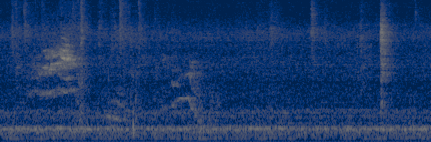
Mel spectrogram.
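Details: Maine Coon kittens indoors: a brief, soft meow bending up and down near the first second, then a fainter wavering meow around three seconds, over a steady low hum and light rustling.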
